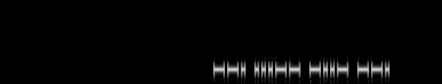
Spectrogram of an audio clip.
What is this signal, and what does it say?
Morse code, heard as a keyed tone, about 36 wpm, 700 Hz. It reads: G3XG
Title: DXCC-100 Call Signs - 4 Characters - 35wpm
